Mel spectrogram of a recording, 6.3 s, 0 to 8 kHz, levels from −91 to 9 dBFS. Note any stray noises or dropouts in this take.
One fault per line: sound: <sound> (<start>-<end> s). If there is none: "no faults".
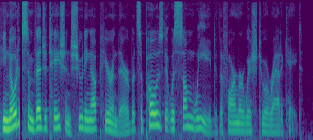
sound: dropout (0.4-0.4 s)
